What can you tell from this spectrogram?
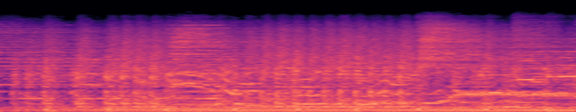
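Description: Band music with a drum kit and heavy bass drum, played loud through a rot hae sound truck's WARTECH loudspeaker system, with a woman singing into a microphone over it.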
